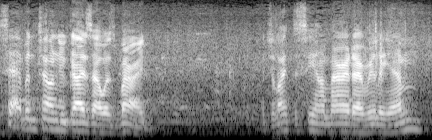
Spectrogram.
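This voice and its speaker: A man's voice: mid-range voice, fast talker, pushed and bright, natural voice. An actor playing a chummy, boastful middle-aged American man with a folksy, wisecracking way of talking, in a 1950s film. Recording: muffled, noisy old film soundtrack.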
